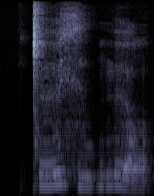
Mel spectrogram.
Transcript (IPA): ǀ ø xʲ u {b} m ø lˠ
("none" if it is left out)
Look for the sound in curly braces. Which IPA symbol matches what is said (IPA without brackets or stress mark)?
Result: b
